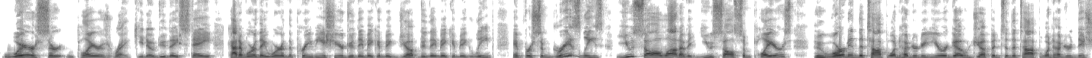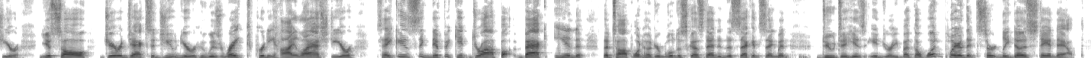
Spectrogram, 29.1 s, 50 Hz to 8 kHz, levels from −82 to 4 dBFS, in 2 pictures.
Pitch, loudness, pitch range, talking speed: 190 Hz, -26 LUFS, 155-215 Hz, 210 wpm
